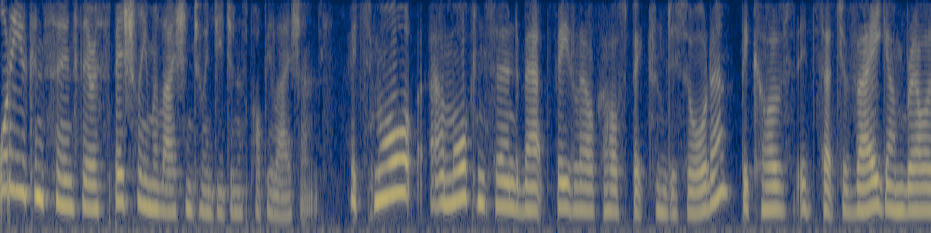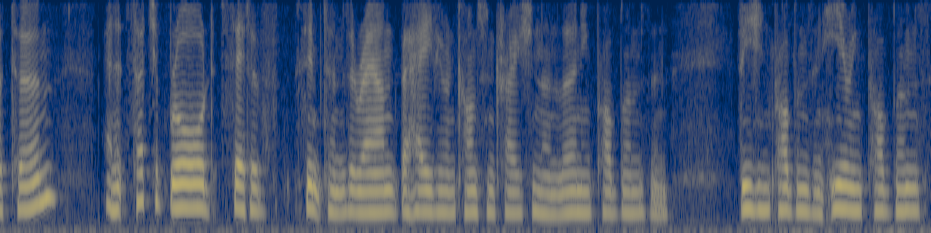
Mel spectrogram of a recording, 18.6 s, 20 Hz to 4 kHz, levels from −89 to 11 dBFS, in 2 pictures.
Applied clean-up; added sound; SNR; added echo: none; none; none; none.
